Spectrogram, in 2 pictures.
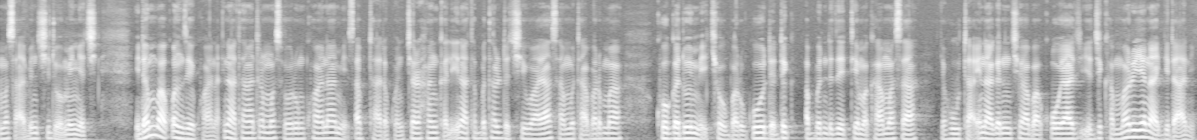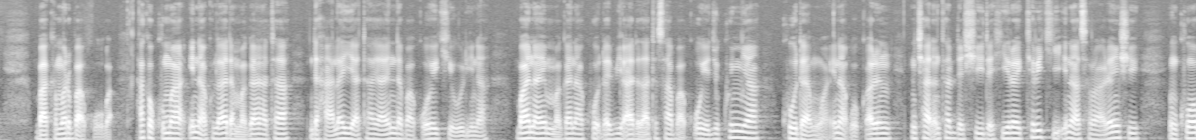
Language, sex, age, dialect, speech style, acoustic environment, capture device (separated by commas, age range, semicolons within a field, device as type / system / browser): Hausa, male, 25-34, Nigeria - Katsina, happy, nature; silence, mobile / macOS / Safari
